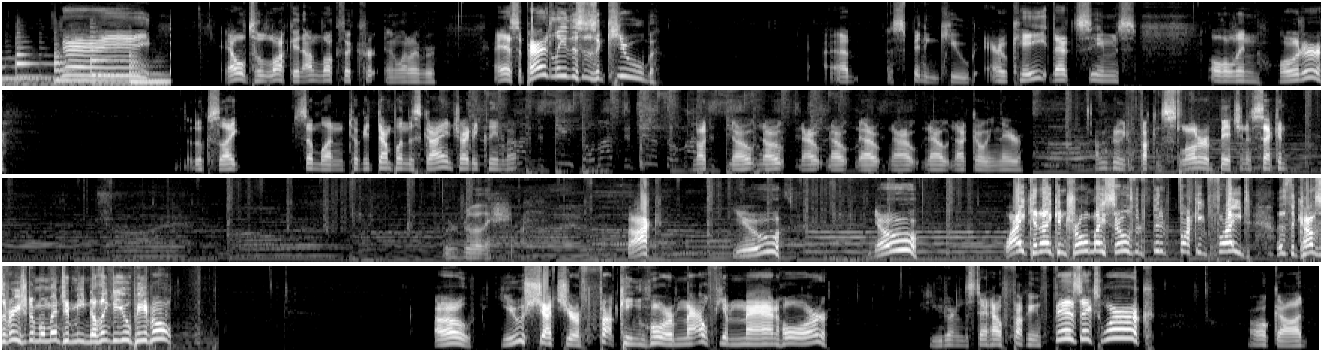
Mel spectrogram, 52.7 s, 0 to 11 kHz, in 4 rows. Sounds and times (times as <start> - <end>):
Music: 0.0 - 1.7, 17.8 - 22.1, 23.5 - 41.8
Speech: 0.6 - 1.5, 2.2 - 6.6, 8.1 - 11.4, 12.1 - 13.3, 15.0 - 18.4, 20.0 - 23.4, 24.1 - 26.0, 30.8 - 31.6, 32.6 - 33.0, 33.7 - 34.2, 35.0 - 35.6, 36.4 - 41.3, 43.9 - 47.9, 48.8 - 51.1, 52.0 - 52.6.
